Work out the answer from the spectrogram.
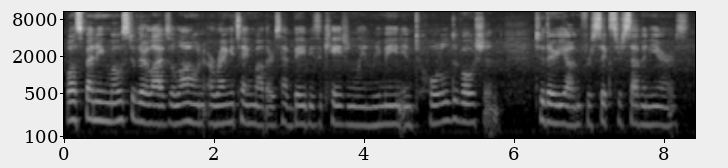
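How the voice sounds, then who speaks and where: Female live-stream host with a low register, delivering spiritual readings and casual talk over slight noise. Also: flat delivery, brisk, hardly any pauses, mellow, low-quality recording. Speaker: host of a live spiritual oracle card presentation.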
